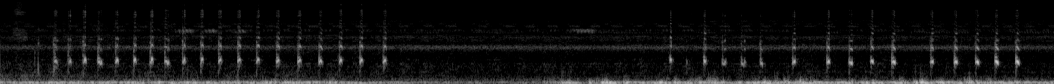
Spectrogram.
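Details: Toad in a garden around a house gives two long runs of rapid, evenly spaced clicking pulses, about six per second, over a steady high insect hum and low rumbling background noise.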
